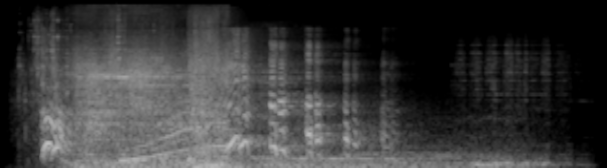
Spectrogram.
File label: cinematic voice; lineage2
